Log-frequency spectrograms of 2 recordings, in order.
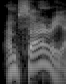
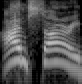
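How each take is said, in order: First: I'm sorry dropped much softer, falling; quiet. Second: Said in the usual way. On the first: Shown as a demonstration. Half-apologizing to viewers about picky friendships, much softer. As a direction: let I'm sorry sink to a soft low aside.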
